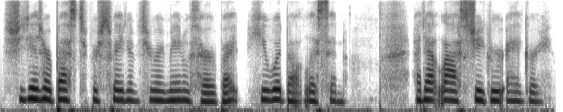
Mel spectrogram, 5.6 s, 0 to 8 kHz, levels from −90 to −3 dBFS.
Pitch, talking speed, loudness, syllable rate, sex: 210 Hz, 235 wpm, -18 LUFS, 5.7 syllables/s, female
